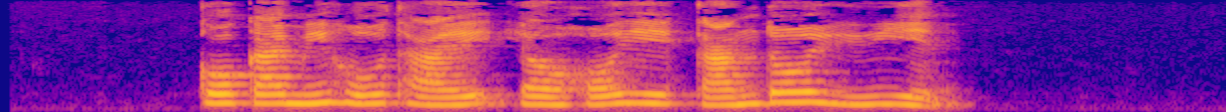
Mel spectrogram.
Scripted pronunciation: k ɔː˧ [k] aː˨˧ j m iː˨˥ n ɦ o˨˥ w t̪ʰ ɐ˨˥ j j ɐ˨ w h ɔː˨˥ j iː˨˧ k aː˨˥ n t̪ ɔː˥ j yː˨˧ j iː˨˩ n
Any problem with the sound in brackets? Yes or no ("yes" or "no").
no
